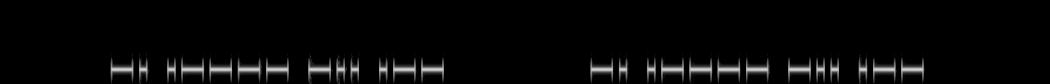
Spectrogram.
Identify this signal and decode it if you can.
Morse code, heard as a keyed tone, about 17 wpm, 700 Hz. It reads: N1DW N1DW
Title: USA Call Signs - 4 Characters - Repeated 2x - 17wpm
